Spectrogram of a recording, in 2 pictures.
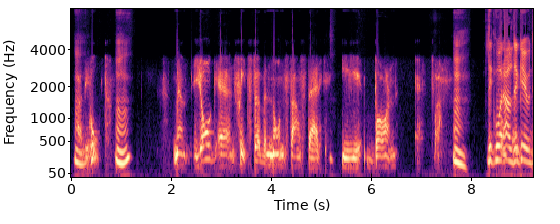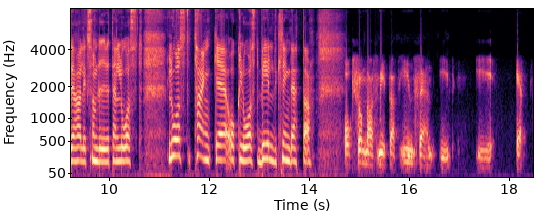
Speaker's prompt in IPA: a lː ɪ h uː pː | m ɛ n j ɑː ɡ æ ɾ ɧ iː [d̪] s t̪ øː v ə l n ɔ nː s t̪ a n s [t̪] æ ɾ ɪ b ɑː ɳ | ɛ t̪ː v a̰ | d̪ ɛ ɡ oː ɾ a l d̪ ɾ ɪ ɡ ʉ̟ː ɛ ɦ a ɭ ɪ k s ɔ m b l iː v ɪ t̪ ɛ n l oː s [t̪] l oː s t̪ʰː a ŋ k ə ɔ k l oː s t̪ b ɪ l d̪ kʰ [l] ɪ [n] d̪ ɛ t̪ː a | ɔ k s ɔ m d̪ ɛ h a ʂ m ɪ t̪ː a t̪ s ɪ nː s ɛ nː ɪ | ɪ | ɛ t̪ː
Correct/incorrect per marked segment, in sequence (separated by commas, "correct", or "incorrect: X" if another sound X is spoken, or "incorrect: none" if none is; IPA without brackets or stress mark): incorrect: t̪, incorrect: d̪, correct, incorrect: ɾ, incorrect: ŋ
